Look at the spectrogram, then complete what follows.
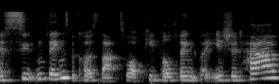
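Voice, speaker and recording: A woman with a fairly high pitch speaks in a somewhat breathy voice with lively intonation. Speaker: business strategist. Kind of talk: podcast interview. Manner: casual, chatty.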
